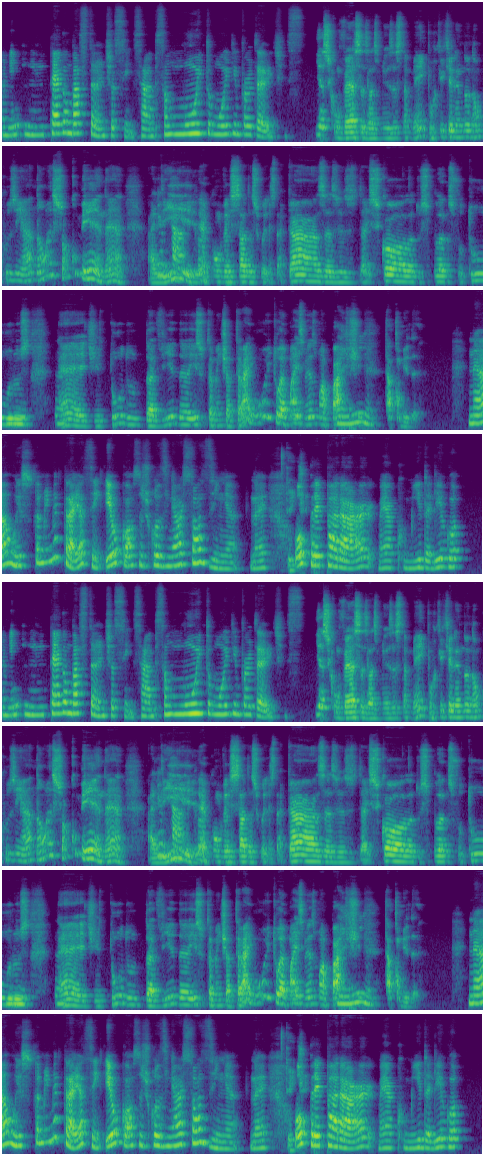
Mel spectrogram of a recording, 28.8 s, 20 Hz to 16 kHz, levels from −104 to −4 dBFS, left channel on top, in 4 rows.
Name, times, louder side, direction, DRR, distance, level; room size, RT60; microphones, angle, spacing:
voice 1, 0.0-4.2 9.5-10.3 14.5-14.8 15.2-15.4 19.5-20.0 21.4-28.4, right 2 dB, 10° right, 1 dB, 0.3 m, -28 dB
voice 2, 4.7-20.0 20.3-20.5 25.9-26.0, right 3 dB, 55° right, -1 dB, 1.1 m, -31 dB
2.3 x 2.1 x 3.3 m, 0.26 s
head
